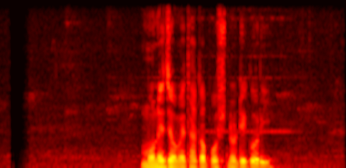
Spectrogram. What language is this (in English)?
Bangla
